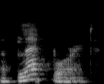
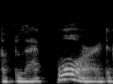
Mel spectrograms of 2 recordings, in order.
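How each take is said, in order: First: The stress falls on black. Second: The stress falls on board. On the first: It means a chalkboard. "칠판이죠" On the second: "띄워놓고 강세가 뒤로 가면"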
